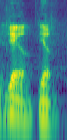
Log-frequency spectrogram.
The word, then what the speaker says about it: Yale: Yale.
